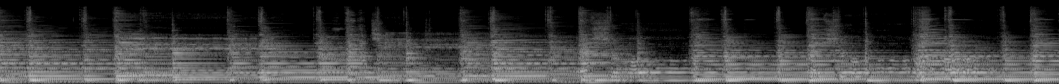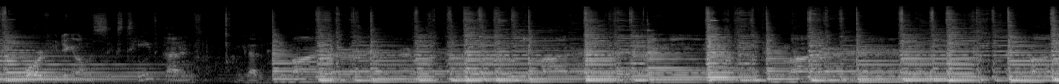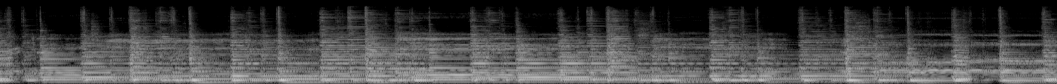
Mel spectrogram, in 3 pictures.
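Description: Acoustic guitar strummed in a steady down-up pattern through B minor, A, G and F sharp chords, with a single bass note picked on the first down stroke of each chord. The playing thins out briefly near the middle, then picks up again.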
